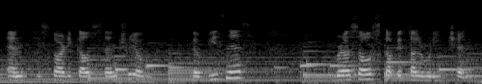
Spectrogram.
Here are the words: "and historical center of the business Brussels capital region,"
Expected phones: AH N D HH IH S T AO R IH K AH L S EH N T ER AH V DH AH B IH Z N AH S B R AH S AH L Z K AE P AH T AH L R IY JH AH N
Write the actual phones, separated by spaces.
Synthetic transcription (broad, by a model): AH N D HH IH S T AO R IH K AH L S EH N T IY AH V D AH B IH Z N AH S B R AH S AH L S K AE P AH T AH L R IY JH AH N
